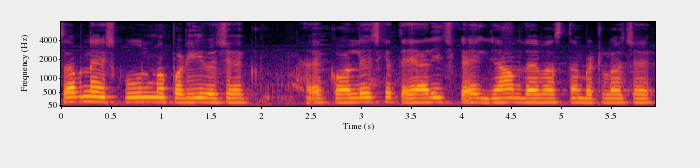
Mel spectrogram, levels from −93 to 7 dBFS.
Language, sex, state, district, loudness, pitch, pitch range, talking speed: Maithili, male, Bihar, Begusarai, -15 LUFS, 150 Hz, 145-160 Hz, 170 wpm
